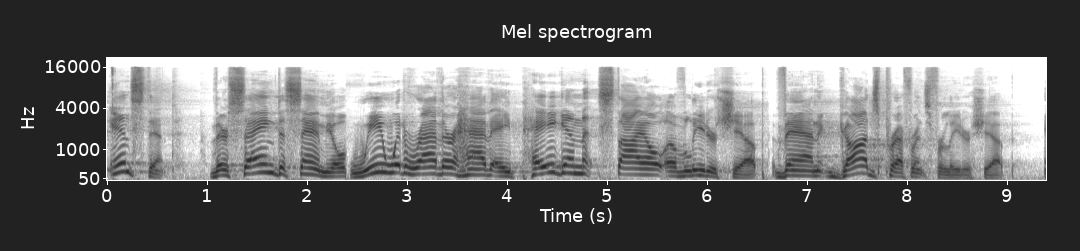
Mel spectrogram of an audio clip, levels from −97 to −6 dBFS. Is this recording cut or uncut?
cut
